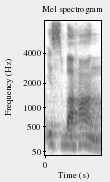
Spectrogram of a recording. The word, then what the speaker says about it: ইস্পাহান: আমরা প উচ্চারণ করি ইস্পাহান, আরবিতে এটা উচ্চারণ হয় না, আরবিতে হয় আল আসবাহানি, বা উচ্চারণ হয় ইসবাহান বা আসবাহানি।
